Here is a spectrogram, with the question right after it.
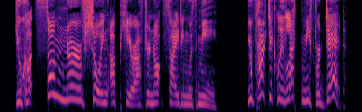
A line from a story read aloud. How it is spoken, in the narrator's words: her voice trailed behind her, and she managed to sputter out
